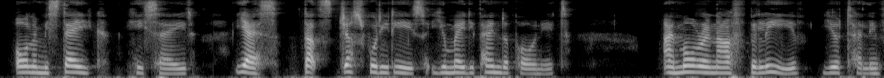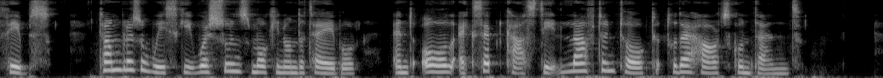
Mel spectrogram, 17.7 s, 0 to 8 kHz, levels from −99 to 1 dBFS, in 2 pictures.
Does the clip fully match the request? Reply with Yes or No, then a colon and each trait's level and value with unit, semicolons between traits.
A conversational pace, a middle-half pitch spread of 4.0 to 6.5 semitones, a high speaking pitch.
No: average, 145 wpm; average, 3.0 semitones; high, 220 Hz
